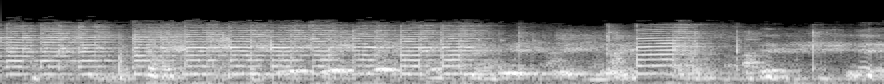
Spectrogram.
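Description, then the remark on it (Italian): A toy trumpet gives off loud, buzzy, honking blasts almost nonstop while people talk and chuckle underneath. “Ce la lasci questa trombetta”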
